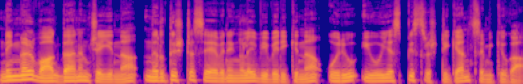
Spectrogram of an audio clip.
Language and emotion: Malayalam, neutral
